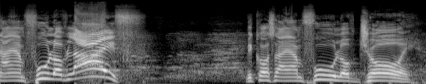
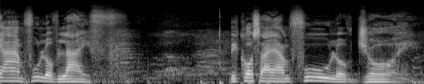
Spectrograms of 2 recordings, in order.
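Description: First: Louder declaration. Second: Said in the usual way. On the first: Shown as a demonstration. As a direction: raise it up and declare it. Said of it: "Say it again". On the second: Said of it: "Say this with me".

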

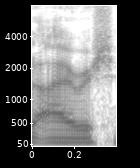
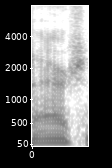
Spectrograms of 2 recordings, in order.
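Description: First: Said in the usual way. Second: Mock Irish "Irish", said as "Oirish"; Irish accent. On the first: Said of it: "Other than saying the word Irish". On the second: Shown as a demonstration. Podcast host showing the one word he can do, Irish accent. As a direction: open "Irish" with an Irish "oy". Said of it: "and Irish accent is Irish".

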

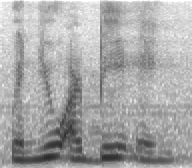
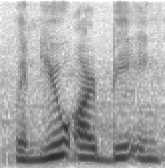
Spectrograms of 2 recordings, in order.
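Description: Both takes have the same delivery.

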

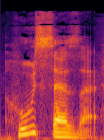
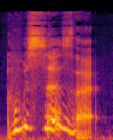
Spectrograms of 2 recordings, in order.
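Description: First: Said in the usual way. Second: Squeaky high "Who says that?" with "Who" hit hardest; mock disbelief. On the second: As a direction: squeal the question in comic outrage. Incredulous repeat of her message.

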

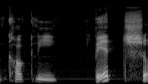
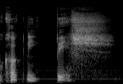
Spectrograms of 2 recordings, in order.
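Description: First: "bitch" ending in a crisp tch; clear final "tch". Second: "bish" ending in sh, no t; soft "sh" ending. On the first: Offering a pronunciation to check, "bitch" with tch. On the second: Offering the other pronunciation, "bish" with sh. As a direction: let "bish" end on a hushing sh. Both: Shown as a demonstration. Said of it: "did I get the pronunciation wrong?".

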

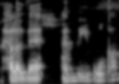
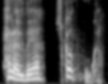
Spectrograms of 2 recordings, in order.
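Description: First: The name dropped to a near murmur; awkward greeting that fades out on the name; odd greeting. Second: Mock odd greeting. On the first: Real, not acted. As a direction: start the greeting normally, then swallow the name much softer. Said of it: "I don't know why I said it like that". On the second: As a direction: playfully copy the strange greeting back. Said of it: "I don't know why you said it like that either".

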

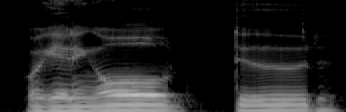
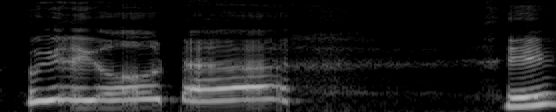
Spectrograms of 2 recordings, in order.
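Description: First: Said in the usual way. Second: Much higher, put-on croaky complaint; squeaky high old-man voice. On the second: Repeats phrase in new voice.

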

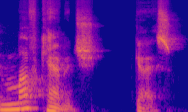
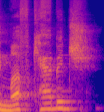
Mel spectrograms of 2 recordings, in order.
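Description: First: Put-on "Muff cabbage" very slow, a light Jersey accent. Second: "Muff cabbage" slow, in a lightly faked Jersey accent. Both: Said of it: "in the Jersey accent".

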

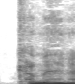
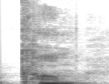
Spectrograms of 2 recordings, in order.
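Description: First: Said in the usual way. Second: Louder, higher call toward the door. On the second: Acted. Roommate calling to whoever knocked, louder call.

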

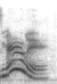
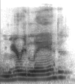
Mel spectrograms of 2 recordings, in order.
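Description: First: Said in the usual way. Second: Maryland said as Mary-land, full second vowel; spelled-out pronunciation. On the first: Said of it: "Nobody says that, though, but it's". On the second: Shown as a demonstration. Asking what is Maryland as spelled, literal Mary-land pronunciation. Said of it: "You can say that, Maryland".

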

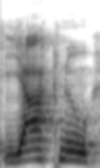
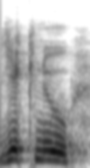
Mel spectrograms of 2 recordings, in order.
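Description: First: Yaknu with an open a; yak- reading. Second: Yiknu with a short i; yik- reading. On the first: Teacher gives the drasha reading, Yaknu as YAHK-nu. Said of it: "read it Yaknu". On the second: Teacher quotes "don't read it" form, Yiknu as YIK-nu. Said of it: "Don't read it Yiknu". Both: Shown as a demonstration.

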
